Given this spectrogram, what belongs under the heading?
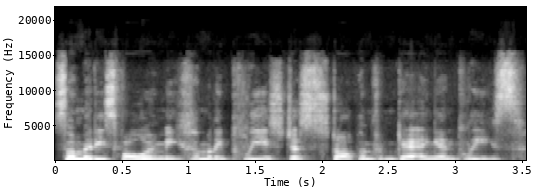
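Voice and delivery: loud, frantic, panicked shouting. In a roleplaying game, a player's character runs into the nightclub, yelling. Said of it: "I'm yelling".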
